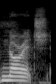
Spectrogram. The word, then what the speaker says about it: Norwich: Man sagt Norwich. Rhymes with porridge. Englisch ist fies, oder? Also es wird nicht ausgesprochen, wie es geschrieben wird.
